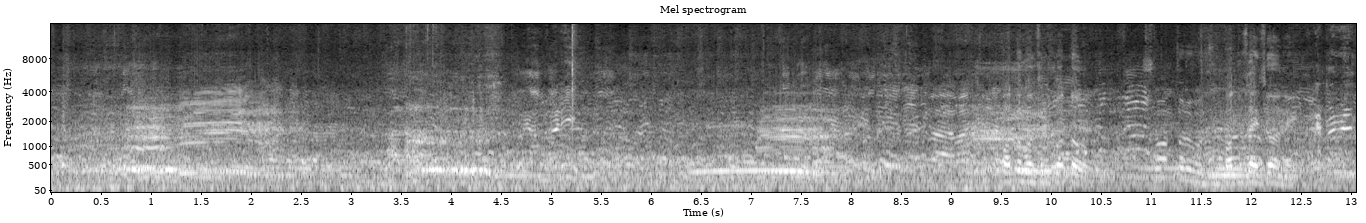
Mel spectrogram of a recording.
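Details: Cattle at a busy Gaibandha market on 30 July, where a farmer buys a Sahiwal bull calf. Several drawn-out mid-pitched moos rise and fall every two to three seconds over dense crowd chatter and haggling voices.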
